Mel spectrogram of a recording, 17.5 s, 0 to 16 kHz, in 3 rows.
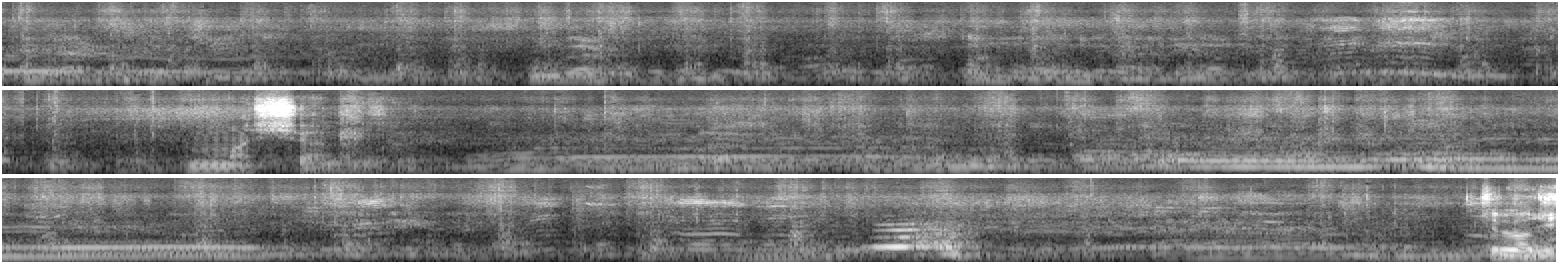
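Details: Cholistani Jersey cross cow offered for sale in Pakistan, March 12, 2025; after several seconds of low murmuring, a series of drawn-out, arching low moos arrives midway, with human voices running underneath throughout.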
